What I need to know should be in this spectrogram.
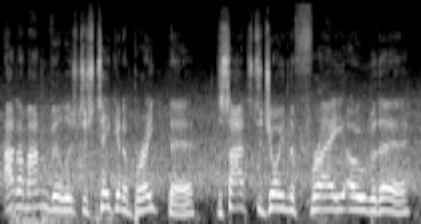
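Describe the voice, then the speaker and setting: With audible room echo and noticeable background noise, a man speaks in a high voice at a moderate pace with ordinary pitch variation. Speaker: gaming streamer doing wrestling commentary. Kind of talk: live commentary. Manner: animated.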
